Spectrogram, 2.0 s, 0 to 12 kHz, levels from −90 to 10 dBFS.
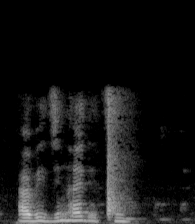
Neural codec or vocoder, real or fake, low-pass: none; real; 7.2 kHz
